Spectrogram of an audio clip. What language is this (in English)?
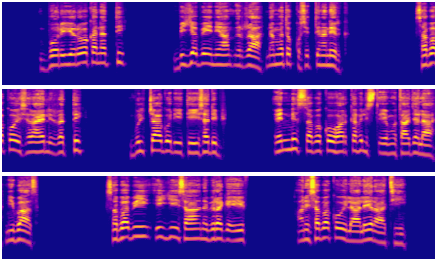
Oromo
